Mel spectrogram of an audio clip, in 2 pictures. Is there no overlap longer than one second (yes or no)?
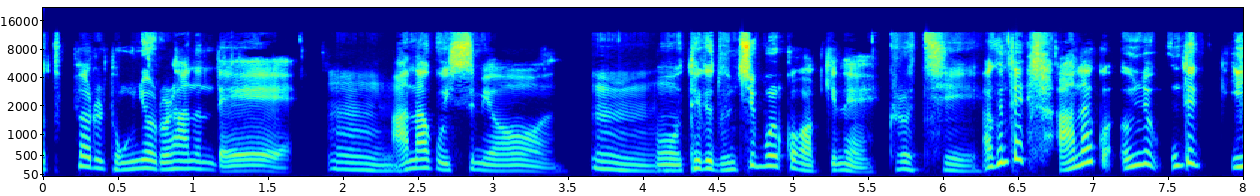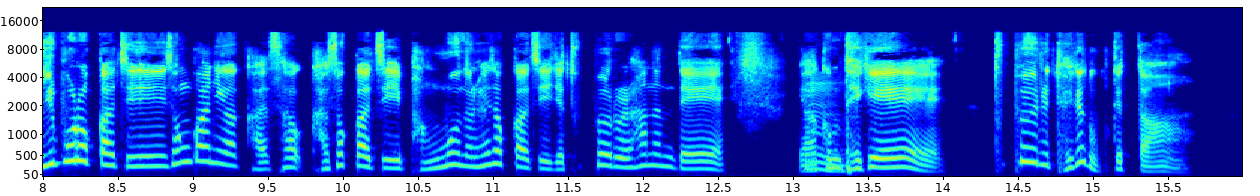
yes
